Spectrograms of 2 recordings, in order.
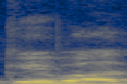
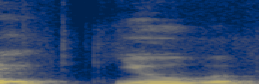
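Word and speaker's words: cube: में ई दिया है, तो हम इसको कुबे ना पढ़ करके क्यूब पढ़ेंगे। तो देखिए इस ई का हमें उच्चारण बिल्कुल भी नहीं करना है।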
